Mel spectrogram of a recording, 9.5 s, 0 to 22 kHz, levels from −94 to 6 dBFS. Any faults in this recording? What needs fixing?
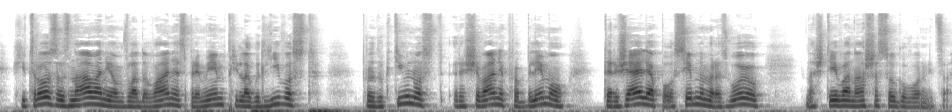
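No faults heard in the speech recording, so nothing needs fixing.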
